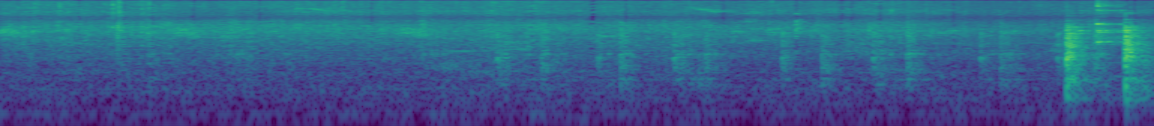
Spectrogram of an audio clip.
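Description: Onion, tomato and green chilli masala sizzling in a pot as a wooden spatula stirs in two chicken stock cubes to melt. Scraping strokes come every half second or so from about three seconds in, with two louder scrapes near the end.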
